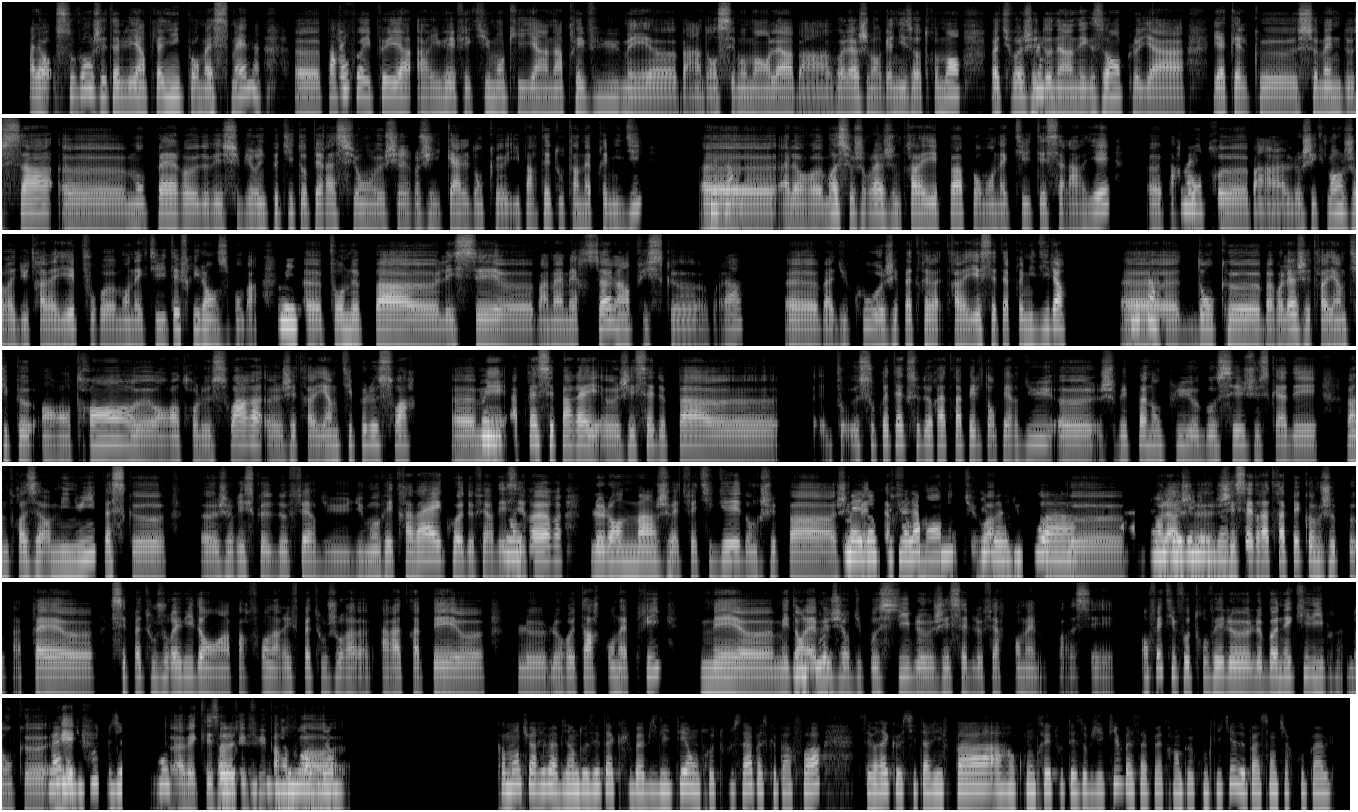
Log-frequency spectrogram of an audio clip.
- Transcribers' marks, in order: drawn out: "heu"; unintelligible speech; unintelligible speech
- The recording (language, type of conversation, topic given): French, podcast, Qu’est-ce qui définit, pour toi, un bon équilibre entre vie professionnelle et vie personnelle ?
